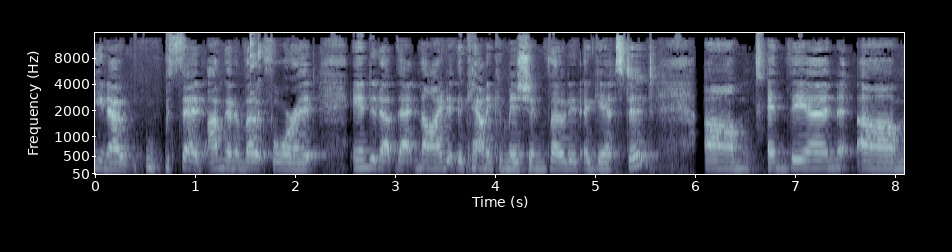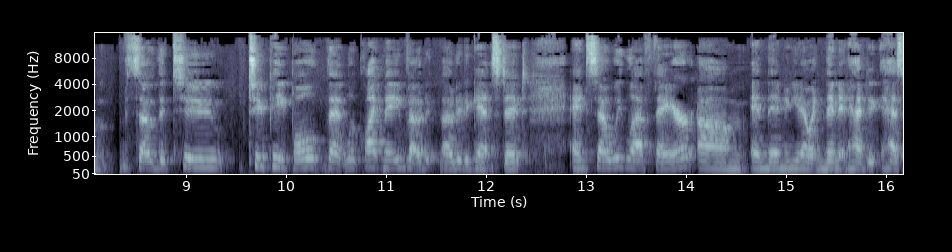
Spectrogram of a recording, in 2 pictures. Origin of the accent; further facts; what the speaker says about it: Montgomery, Alabama, United States; I was born and raised in Montgomery and went to college here.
